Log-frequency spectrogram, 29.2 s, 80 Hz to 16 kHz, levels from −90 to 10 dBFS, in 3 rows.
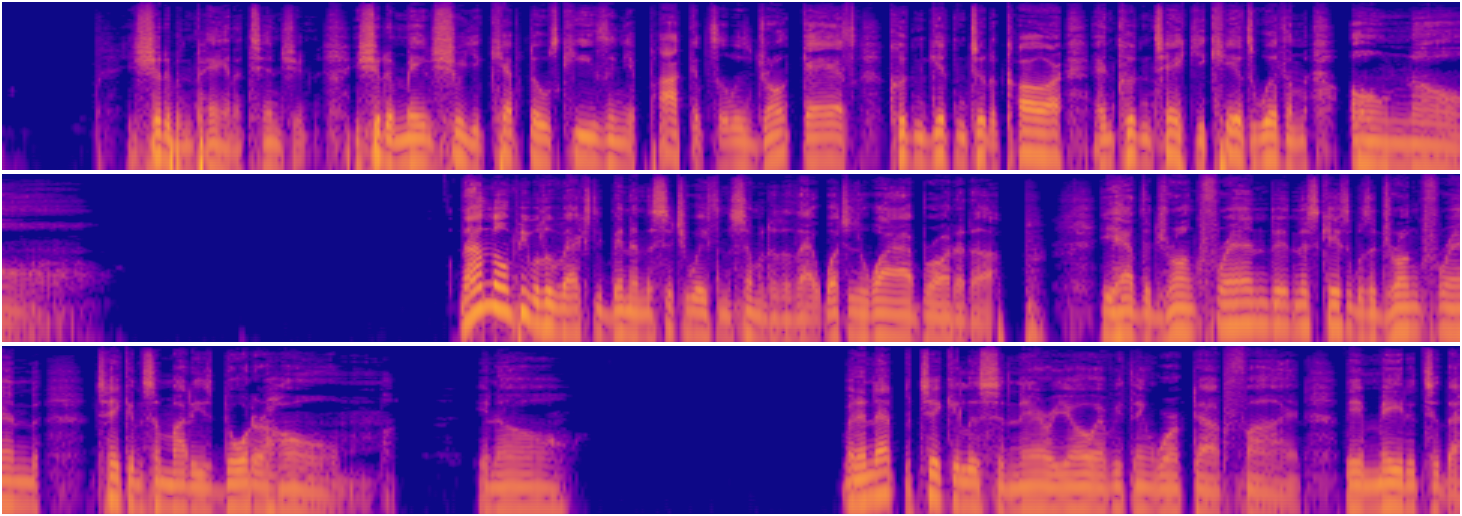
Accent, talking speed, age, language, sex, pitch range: American, 185 wpm, 30-49, English, male, 95-120 Hz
